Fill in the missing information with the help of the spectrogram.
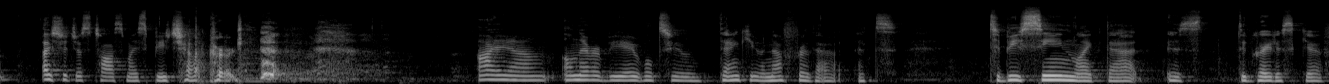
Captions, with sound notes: I should just toss my speech out Kurt. [laughter] I will never be able to thank you enough for that. To be seen like that is the greatest gift.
